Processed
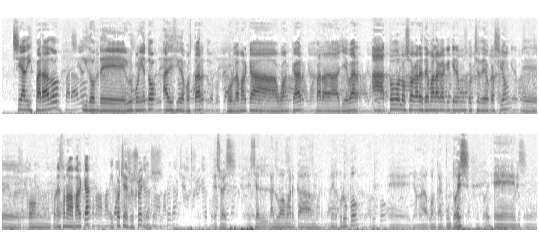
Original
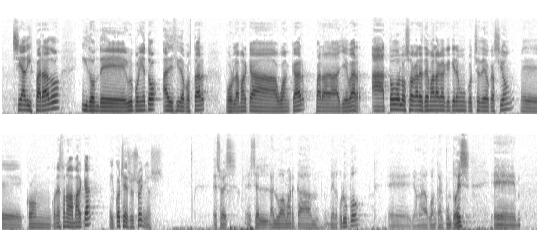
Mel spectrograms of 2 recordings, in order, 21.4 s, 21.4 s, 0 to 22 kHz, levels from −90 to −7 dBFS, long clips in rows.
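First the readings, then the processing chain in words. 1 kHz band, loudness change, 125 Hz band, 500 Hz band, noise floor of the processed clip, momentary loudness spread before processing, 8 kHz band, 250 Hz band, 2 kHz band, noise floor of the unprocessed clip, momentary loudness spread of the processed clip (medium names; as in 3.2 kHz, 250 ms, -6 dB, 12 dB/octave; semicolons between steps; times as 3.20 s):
-6.0 dB, -6.0 dB, -10.5 dB, -12.5 dB, -61 dBFS, 18 LU, +3.5 dB, -18.5 dB, -1.5 dB, -64 dBFS, 20 LU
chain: amplifier tone stack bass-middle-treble 10-0-10; on a send: echo whose repeats swap between lows and highs 583 ms, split 1.2 kHz, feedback 66%, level -13.5 dB; on the sum: trim +4 dB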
